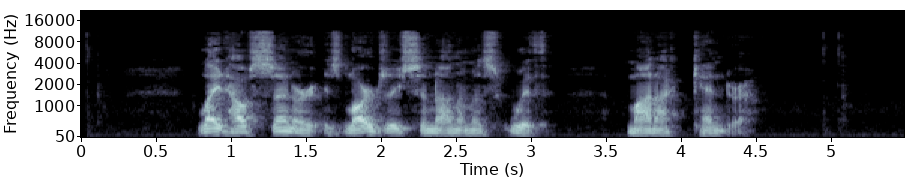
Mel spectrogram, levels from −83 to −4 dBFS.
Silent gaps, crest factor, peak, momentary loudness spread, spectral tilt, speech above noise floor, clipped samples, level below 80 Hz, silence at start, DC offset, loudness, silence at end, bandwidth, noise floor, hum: none; 22 dB; -4 dBFS; 13 LU; -4 dB/octave; 42 dB; under 0.1%; -52 dBFS; 0.8 s; under 0.1%; -24 LUFS; 1 s; 11.5 kHz; -66 dBFS; none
